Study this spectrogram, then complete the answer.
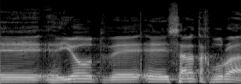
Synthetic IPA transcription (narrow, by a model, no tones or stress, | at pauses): ehejot̪vesaɾat̪aχbuɾa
